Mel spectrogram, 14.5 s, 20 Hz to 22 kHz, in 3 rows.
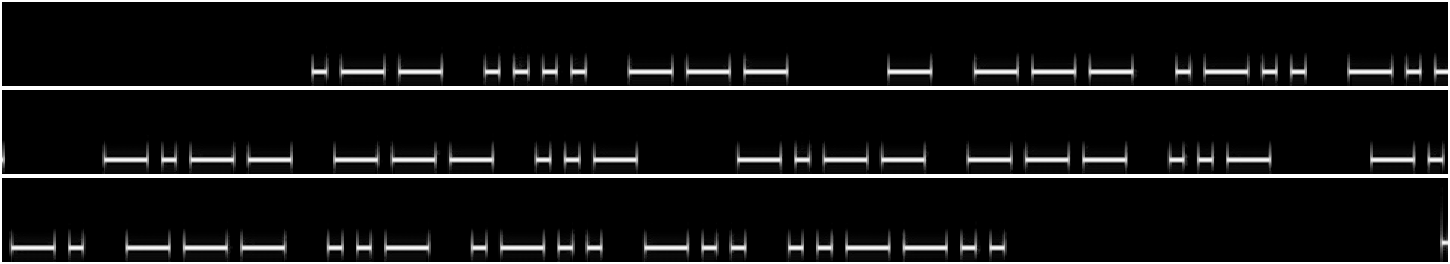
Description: Morse code, heard as a keyed tone, about 25 wpm, 700 Hz. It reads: WHO TOLD YOU YOU COULD?
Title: Sentences from Top 400 Words 25wpm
